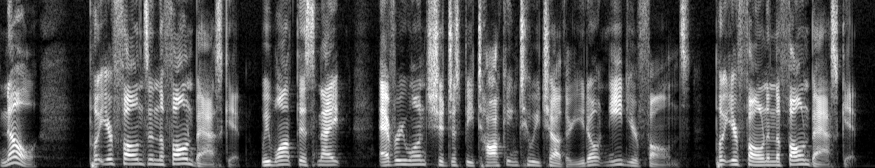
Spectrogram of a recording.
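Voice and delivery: mock-demanding, put-on stern and insistent tone. Acting out what some people said to everyone, mock-demanding, not joking. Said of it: "dema- it's not like a quirky, like, aha, I'm joking".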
